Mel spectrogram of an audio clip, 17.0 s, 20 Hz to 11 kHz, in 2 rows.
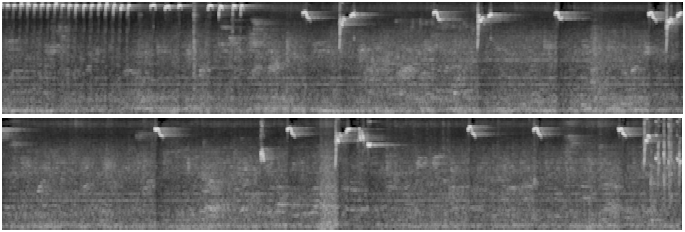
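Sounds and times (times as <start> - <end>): bird sharp chirps: 0.0 - 4.6.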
